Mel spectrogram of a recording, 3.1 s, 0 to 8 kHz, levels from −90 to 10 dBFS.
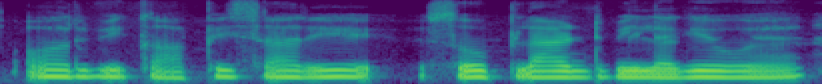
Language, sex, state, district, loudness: Hindi, female, Madhya Pradesh, Bhopal, -15 LUFS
